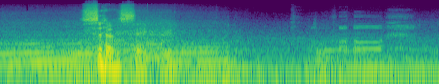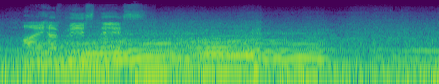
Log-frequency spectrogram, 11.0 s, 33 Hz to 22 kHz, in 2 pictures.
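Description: A Porsche GT4 RS sports car revving and accelerating on the move, engine pitch climbing through several gear pulls with shifts between them, heard from inside the car under excited talk from the occupants.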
